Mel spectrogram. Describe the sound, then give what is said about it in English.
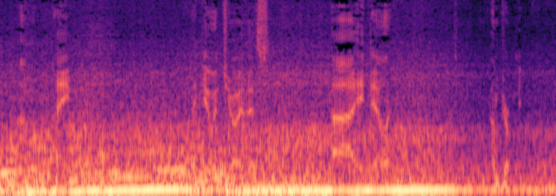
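A Porsche race car engine drones loudly and steadily on a racetrack, its low, even roar holding throughout while a man talks over it. “This I'm driving a Porsche in the footage you're showing.”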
